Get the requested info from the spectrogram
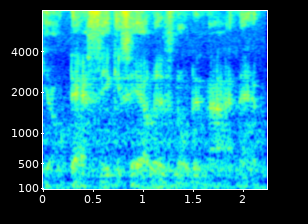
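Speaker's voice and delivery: awed whisper; whispered awe. Retold or imitated. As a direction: breathe it out in hushed awe. Quoting own quiet reaction.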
